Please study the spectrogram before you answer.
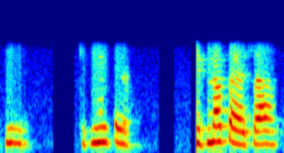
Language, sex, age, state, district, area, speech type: Hindi, female, 45-60, Uttar Pradesh, Mau, urban, conversation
